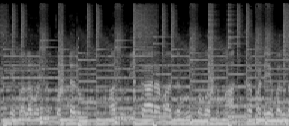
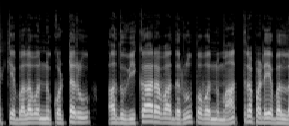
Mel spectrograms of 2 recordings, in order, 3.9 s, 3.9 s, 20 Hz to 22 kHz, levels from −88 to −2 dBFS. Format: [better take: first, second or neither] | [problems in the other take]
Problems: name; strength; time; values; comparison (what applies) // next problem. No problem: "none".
second | background sound (Organ); 4 dB above the speech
